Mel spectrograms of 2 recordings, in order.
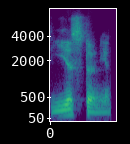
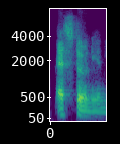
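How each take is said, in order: First: It begins with a y sound. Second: It begins with a plain vowel sound. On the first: This is how Russian speakers say it. "So they put a y in it" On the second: This is the word without the Russian change. "the eh with a glottal stop you get from beginning a word with a vowel"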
